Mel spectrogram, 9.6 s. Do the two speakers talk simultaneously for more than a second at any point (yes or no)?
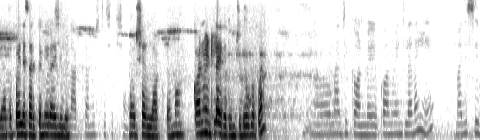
no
